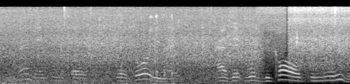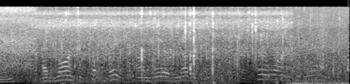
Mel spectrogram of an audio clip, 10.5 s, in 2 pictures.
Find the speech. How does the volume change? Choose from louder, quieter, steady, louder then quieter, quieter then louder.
quieter.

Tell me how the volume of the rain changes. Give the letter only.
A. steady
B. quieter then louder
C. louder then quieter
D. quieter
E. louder
A.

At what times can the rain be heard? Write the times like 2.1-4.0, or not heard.
0.0-10.4.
